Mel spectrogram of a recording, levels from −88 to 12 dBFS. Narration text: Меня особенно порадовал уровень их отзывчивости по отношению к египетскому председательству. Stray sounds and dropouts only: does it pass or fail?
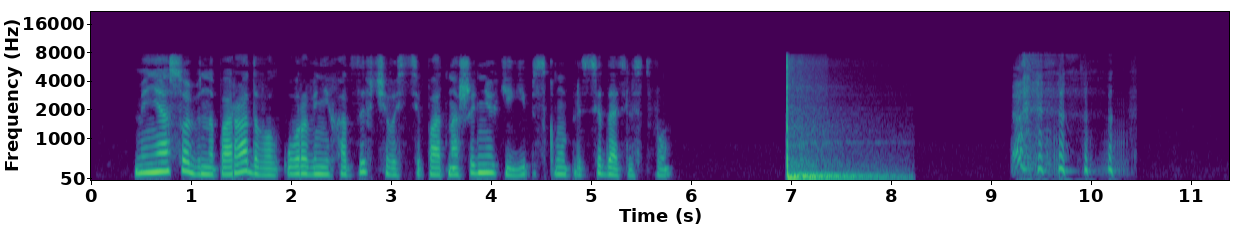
fail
